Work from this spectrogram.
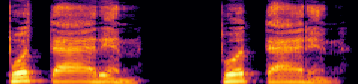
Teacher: So the first T in put is dropped. And then the final T there of that is the flap T.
